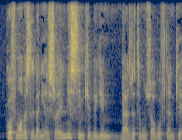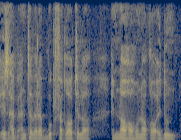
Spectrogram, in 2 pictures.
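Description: A man's voice: mid-range voice, darkish tone. A man telling an audience about a long conversation, acting out the quoted lines as he retells them.

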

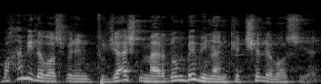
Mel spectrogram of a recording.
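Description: A man voicing a sly tailor who flatters a king into wearing nothing. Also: medium pitch, voice pushed down, natural voice. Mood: flattering.

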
